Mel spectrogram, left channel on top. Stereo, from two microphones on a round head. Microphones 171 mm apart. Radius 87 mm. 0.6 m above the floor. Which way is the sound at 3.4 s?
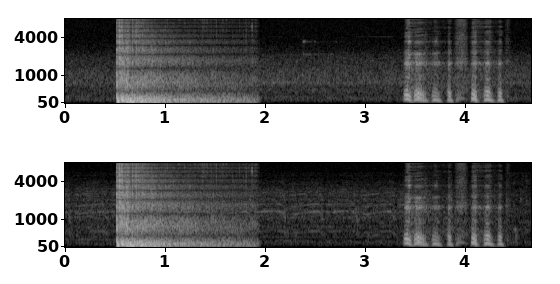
5° left (ahead or behind).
